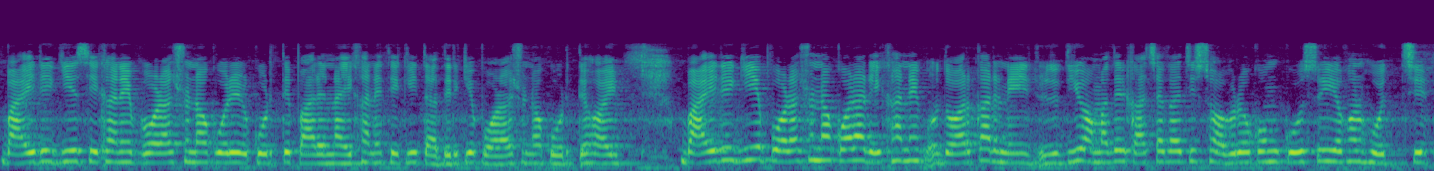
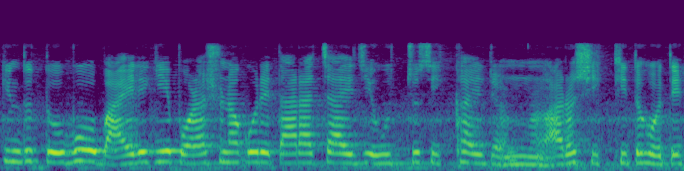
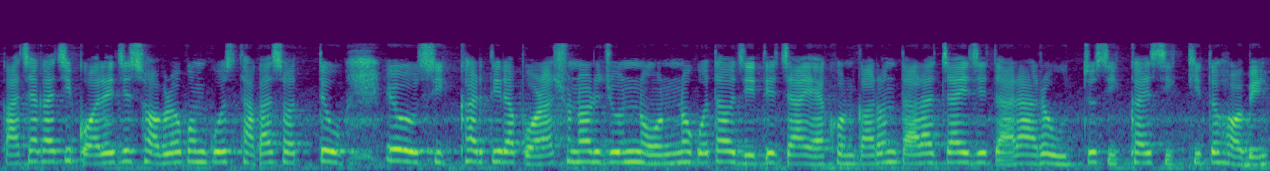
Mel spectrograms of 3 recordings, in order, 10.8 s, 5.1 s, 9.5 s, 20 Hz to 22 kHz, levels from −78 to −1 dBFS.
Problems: constant background noise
